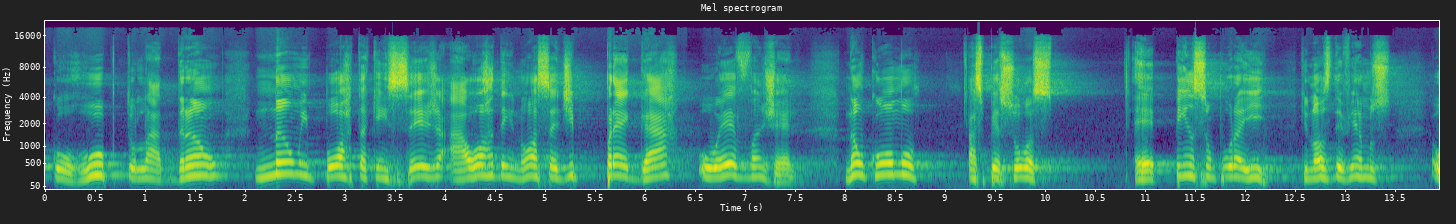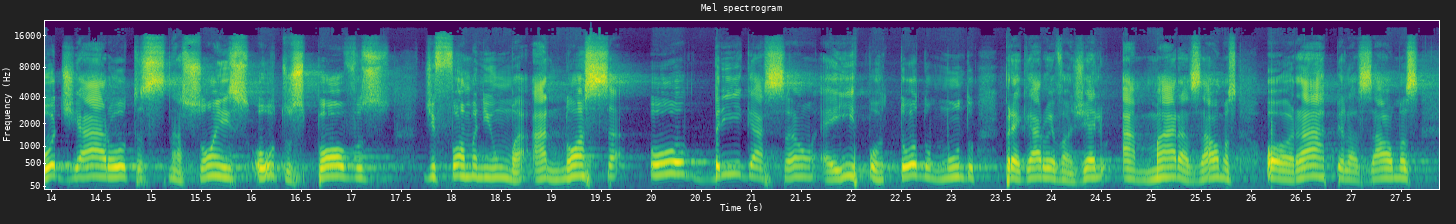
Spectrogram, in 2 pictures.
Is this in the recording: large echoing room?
yes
